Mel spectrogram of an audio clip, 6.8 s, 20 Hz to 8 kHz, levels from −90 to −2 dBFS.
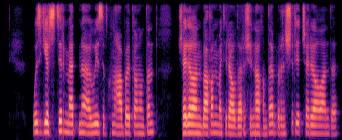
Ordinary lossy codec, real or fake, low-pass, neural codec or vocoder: Opus, 64 kbps; fake; 7.2 kHz; codec, 16 kHz, 1 kbps, X-Codec, WavLM features, trained on Multilingual LibriSpeech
